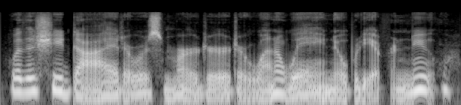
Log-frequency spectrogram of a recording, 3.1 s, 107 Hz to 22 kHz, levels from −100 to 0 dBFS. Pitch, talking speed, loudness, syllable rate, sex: 205 Hz, 235 wpm, -18 LUFS, 6.5 syllables/s, female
